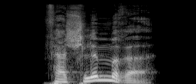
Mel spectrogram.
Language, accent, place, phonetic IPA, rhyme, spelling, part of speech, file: German, Germany, Berlin, [fɛɐ̯ˈʃlɪmʁə], -ɪmʁə, verschlimmre, verb, De-verschlimmre.ogg
- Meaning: inflection of verschlimmern: 1. first-person singular present 2. first/third-person singular subjunctive I 3. singular imperative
